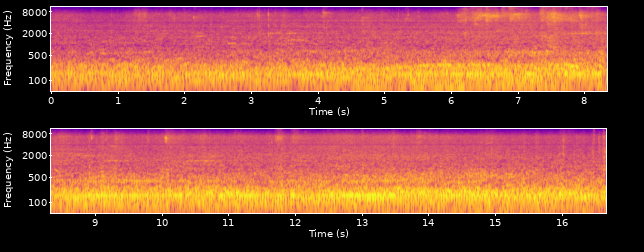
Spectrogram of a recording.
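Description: Outdoor background noise: a steady low rumble like road traffic with indistinct voices mixed in, slowly growing louder.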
